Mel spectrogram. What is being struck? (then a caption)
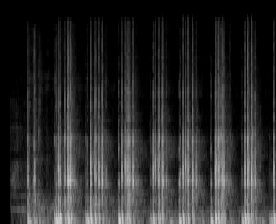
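Small paperboard box. A small printed paperboard box for a ZOLA ankle support, possibly holding a soft product, is held in both hands while fingertips and nails tap and scratch its front and sides. Repeated bursts of dull, low, hollow taps mix with crackly scratching, each dying away quickly before the next begins.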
